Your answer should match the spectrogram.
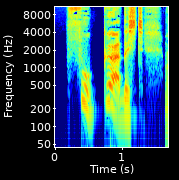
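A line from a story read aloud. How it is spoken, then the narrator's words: Exclaimed. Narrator (Russian): воскликнула Джейн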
